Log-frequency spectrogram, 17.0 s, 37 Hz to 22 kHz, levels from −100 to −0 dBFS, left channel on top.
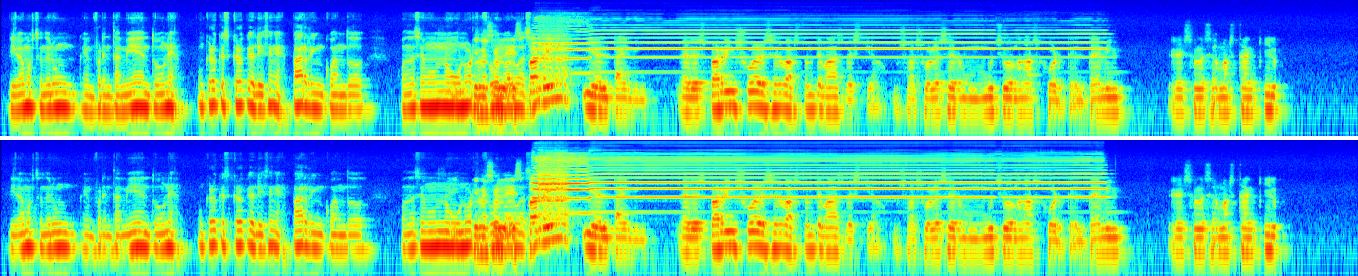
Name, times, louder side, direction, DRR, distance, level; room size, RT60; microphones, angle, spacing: voice 1, 0.1-4.5 5.0-6.8, left 2 dB, 85° left, 1.0 m, -21 dB
voice 2, 5.6-8.1 8.5-14.1 14.6-16.0, equal, ahead, 0.5 m, -24 dB
Bowed string instrument, 6.6-13.9, right 7 dB, 75° right, 1.1 m, -26 dB
20.5 x 7.0 x 2.4 m
head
